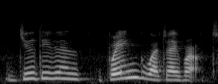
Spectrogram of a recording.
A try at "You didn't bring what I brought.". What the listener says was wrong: Perfect. You didn't bring what I brought. This O-U-G-H is silent.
